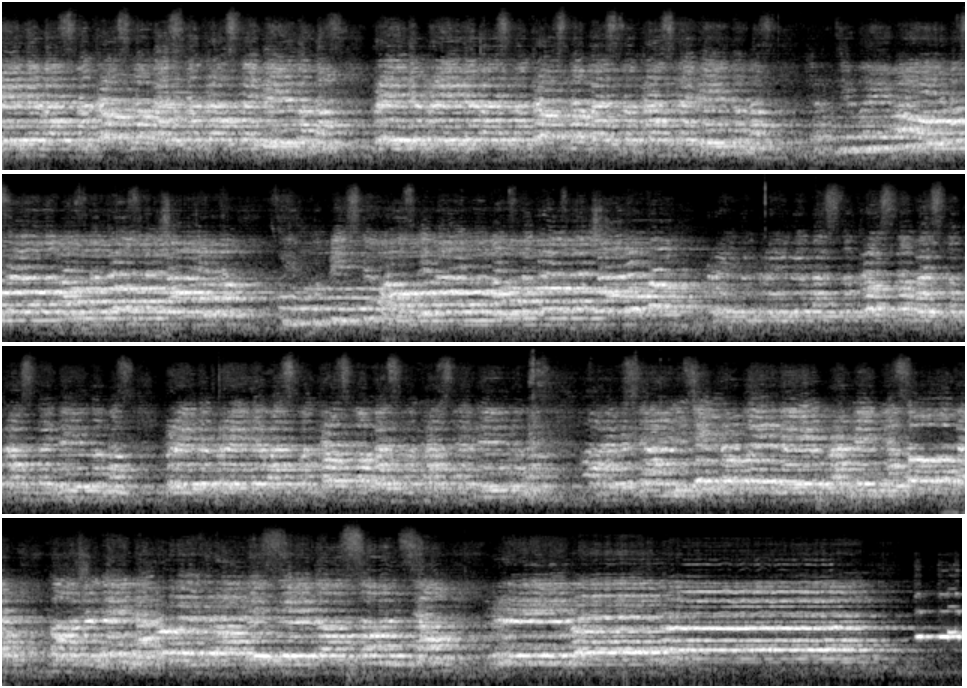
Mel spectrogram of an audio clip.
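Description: Youth choir singing a song in several parts, in phrases with short breaks between them.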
